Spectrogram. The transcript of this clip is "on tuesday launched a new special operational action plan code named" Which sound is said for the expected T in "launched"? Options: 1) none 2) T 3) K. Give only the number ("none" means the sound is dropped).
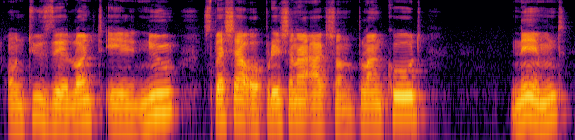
2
